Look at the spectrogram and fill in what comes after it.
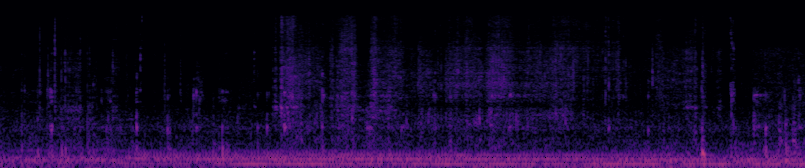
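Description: Close-up chewing and biting into a piece of pan pizza, with many small mouth clicks, over a steady low hum.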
